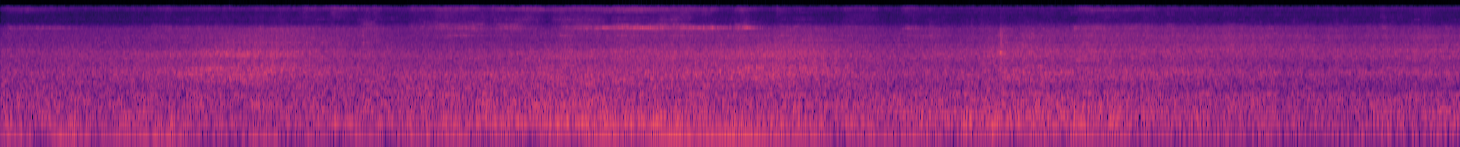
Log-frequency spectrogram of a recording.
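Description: Passenger train coaches rolling past along a station platform: a steady rumble of steel wheels on the rails with a low hum underneath. A faint high-pitched squeal sounds briefly about four seconds in.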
